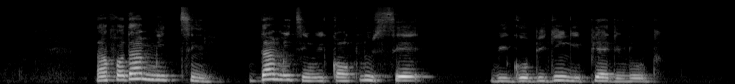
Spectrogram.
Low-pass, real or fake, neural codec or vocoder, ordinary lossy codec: 14.4 kHz; real; none; Opus, 24 kbps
